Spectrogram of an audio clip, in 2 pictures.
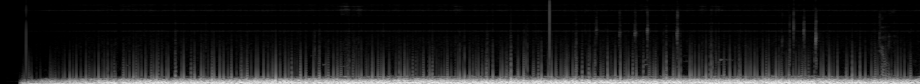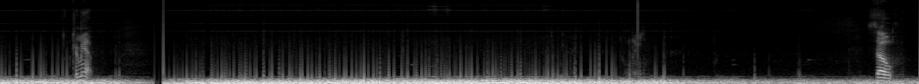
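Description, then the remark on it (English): A deep, steady low-frequency drone from deep in the earth, recorded by a microphone dropped down the Kola borehole, rumbles loudly and continuously, breaking off briefly midway before resuming, with faint thin chirping tones rising near the end of each stretch. “So now what I have is a recording from a super condensed microphone that was dropped all the way down into the Kola borehole. Ooh. This is the sounds from the earth.”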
